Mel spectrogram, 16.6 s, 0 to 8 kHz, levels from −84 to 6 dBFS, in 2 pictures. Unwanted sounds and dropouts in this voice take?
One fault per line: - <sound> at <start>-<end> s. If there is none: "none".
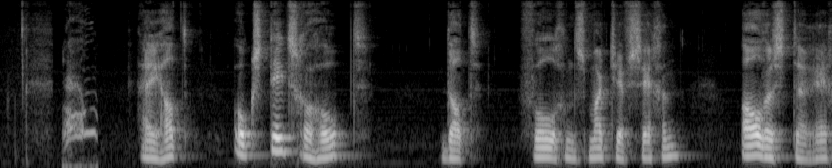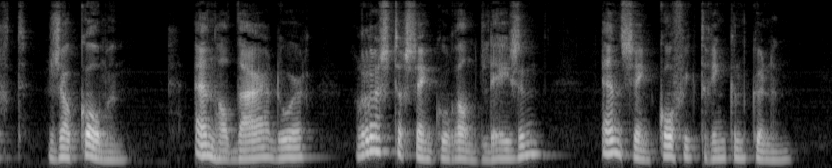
- bark at 0.6-1.0 s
